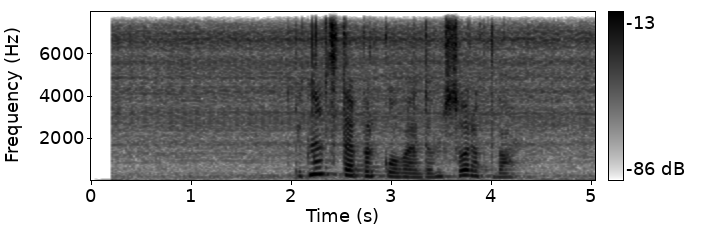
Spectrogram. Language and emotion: Russian, neutral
